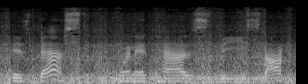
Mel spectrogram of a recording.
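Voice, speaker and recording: A man talks in a dry sound with no echo. Loud background noise runs behind him. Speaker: motorcycle rider vlogger. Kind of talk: casual vlog chat. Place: motorbike. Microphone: helmet.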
